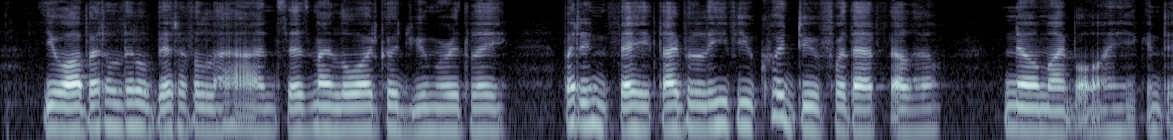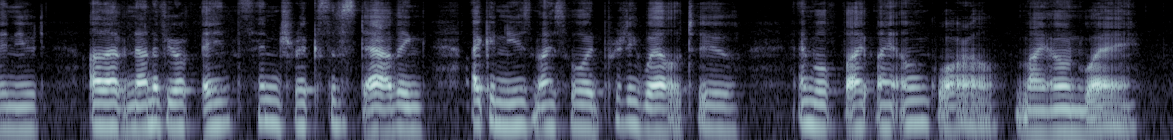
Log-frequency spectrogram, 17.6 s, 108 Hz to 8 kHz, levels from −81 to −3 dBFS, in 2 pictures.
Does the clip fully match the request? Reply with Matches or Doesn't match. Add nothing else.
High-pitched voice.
Doesn't match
